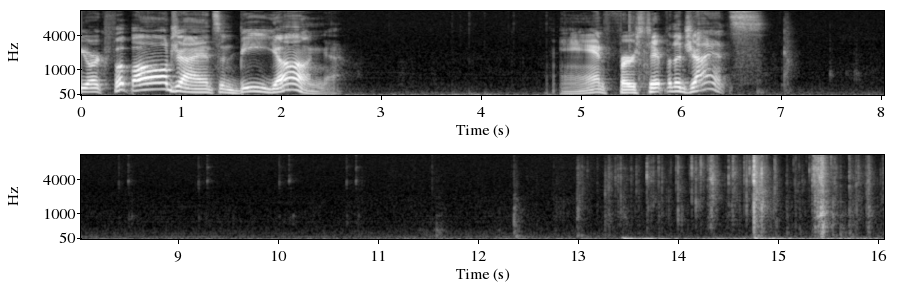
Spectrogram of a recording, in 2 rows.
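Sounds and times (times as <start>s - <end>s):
foil wrapper tearing and crinkling: 13.0s - 16.0s.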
